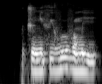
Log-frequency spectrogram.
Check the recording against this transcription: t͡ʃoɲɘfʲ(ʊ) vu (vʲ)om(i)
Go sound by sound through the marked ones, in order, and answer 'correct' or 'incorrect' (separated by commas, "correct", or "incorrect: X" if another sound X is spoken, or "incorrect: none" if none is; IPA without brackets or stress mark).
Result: correct, incorrect: v, correct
